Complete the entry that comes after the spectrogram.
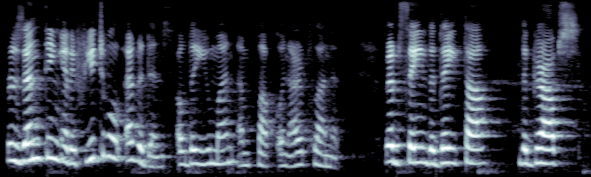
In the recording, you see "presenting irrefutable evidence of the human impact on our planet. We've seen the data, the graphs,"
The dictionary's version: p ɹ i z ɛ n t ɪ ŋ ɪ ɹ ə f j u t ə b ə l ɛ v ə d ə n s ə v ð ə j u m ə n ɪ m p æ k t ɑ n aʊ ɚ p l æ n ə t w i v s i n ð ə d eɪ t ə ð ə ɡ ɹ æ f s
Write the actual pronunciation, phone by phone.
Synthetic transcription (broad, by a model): p ɹ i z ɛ n t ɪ ŋ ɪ ɹ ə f j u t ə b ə l ɛ v ə d ə n s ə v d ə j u m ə n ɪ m p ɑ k ɑ n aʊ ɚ p l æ n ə t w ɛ b s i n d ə d eɪ t ə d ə ɡ ɹ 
